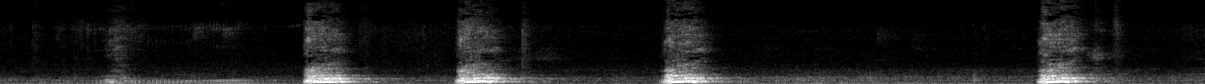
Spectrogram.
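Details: Barks from TJ the Golden Retriever and Liza the Alaskan Malamute during a shoe-shine: a faint bark, then four strong, punchy barks spaced about one second apart over a quiet low hum.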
